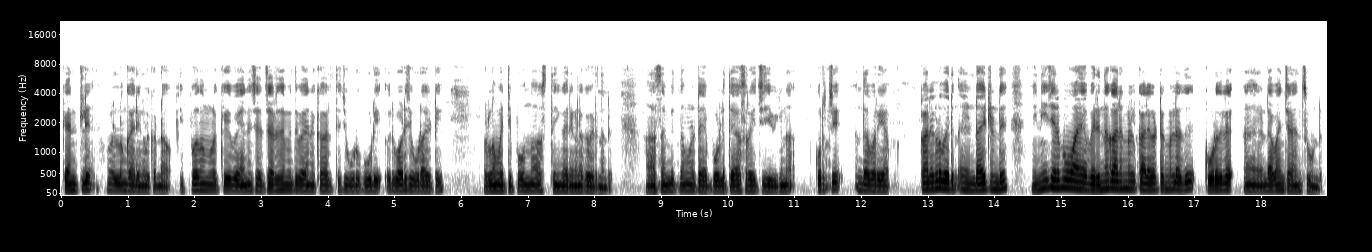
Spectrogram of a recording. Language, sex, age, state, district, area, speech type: Malayalam, male, 45-60, Kerala, Palakkad, rural, spontaneous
